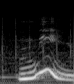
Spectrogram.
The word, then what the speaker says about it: knee: We pronounce it as knee, right? So again, letter K is silent here. We have to ignore that letter and we have to pronounce it directly from letter N.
